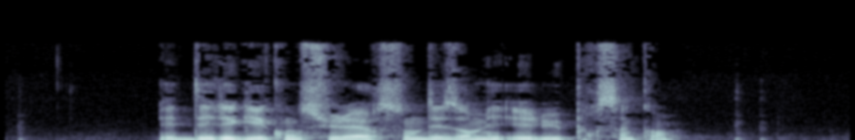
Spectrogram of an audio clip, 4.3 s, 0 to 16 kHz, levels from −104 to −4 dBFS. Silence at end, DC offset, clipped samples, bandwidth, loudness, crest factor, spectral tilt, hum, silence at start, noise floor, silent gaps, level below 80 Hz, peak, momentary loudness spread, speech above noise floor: 0.9 s; under 0.1%; under 0.1%; 11.5 kHz; -24 LUFS; 20 dB; -6.5 dB/octave; none; 0.8 s; -73 dBFS; none; -46 dBFS; -6 dBFS; 10 LU; 50 dB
